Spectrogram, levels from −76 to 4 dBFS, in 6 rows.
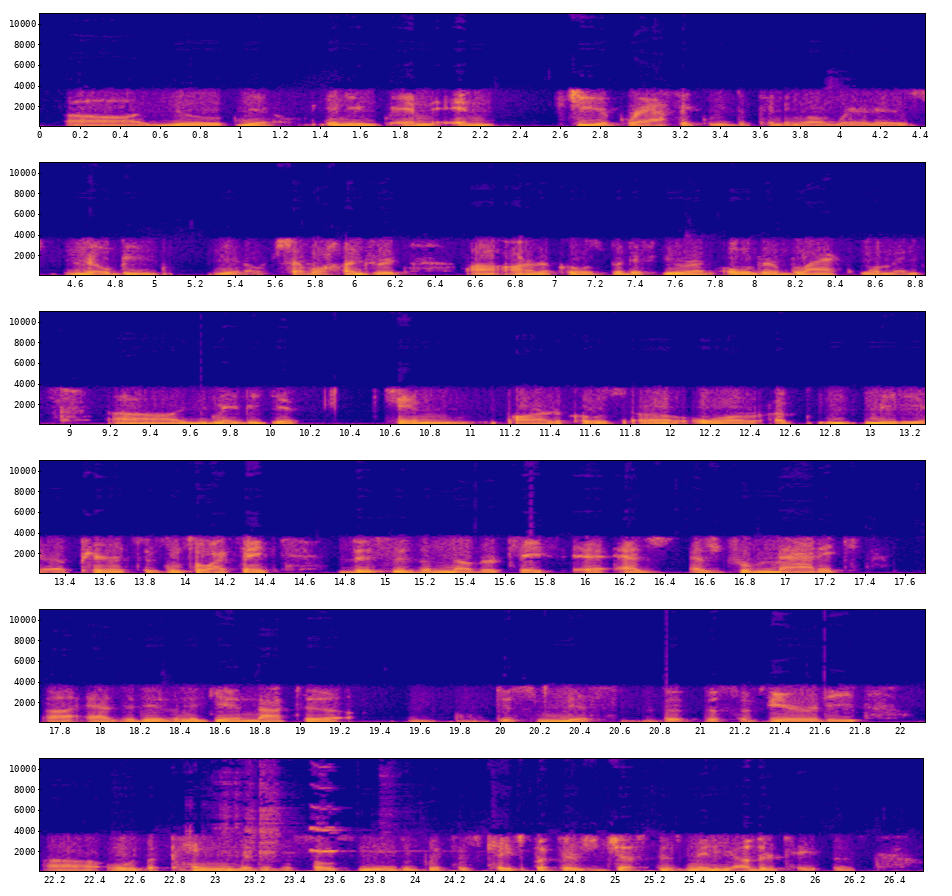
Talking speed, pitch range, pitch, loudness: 180 wpm, 85-105 Hz, 95 Hz, -21 LUFS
